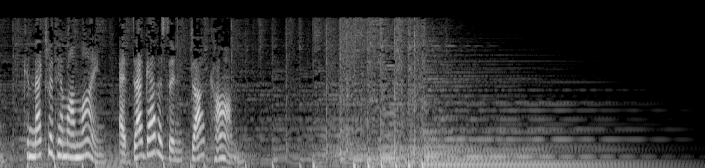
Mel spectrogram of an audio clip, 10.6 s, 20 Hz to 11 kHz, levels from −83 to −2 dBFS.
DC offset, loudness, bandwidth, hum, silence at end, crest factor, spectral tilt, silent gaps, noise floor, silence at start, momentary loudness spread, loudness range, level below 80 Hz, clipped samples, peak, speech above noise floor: under 0.1%; -22 LUFS; 8 kHz; 50 Hz at -50 dBFS; 1.1 s; 22 dB; -6 dB/octave; none; -56 dBFS; 0 s; 21 LU; 14 LU; -36 dBFS; under 0.1%; -2 dBFS; 37 dB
